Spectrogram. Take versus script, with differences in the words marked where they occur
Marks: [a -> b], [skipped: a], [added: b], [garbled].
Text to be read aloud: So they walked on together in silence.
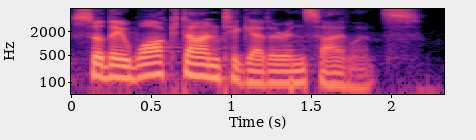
So they walked on together in silence.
